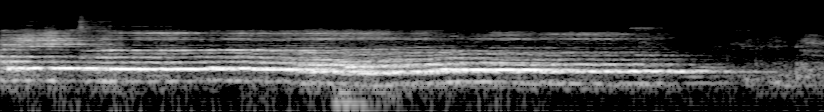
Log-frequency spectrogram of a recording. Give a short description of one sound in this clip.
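A man chants in a sustained voice through a microphone in an echoing hall.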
